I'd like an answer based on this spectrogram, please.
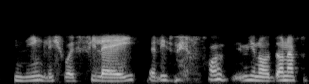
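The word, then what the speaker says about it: Fileja: Allora, this pasta is called filet, plural. It's written fileia with a at the end that we pronounce a, but it's actually pronounced in the English way filet.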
